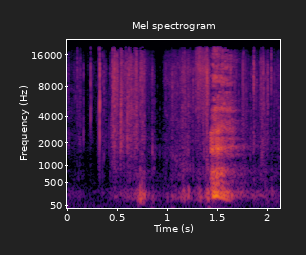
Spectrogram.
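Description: Thin Bible pages rustle and crinkle as they are turned to a new chapter, with a few soft crackles leading to a louder papery swish near the end, quiet overall.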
